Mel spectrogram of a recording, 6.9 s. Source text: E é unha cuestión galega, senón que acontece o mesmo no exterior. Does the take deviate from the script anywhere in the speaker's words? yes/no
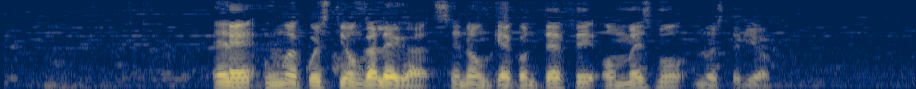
no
